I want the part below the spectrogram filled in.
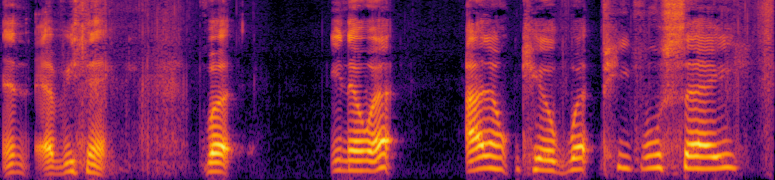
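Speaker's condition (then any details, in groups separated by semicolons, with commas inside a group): Cerebral palsy; several unnoticed strokes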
